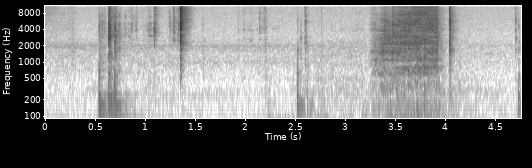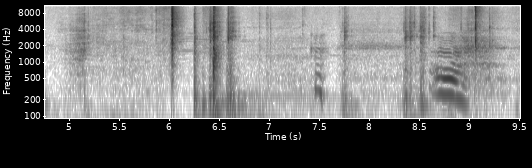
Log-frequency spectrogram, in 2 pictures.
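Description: Quilt fabric being cut corner to corner for a Buckeye Beauty variation block, heard as a series of short, close cutting strokes and rustles spread across the span, with a voice talking between some of the cuts.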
